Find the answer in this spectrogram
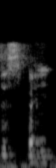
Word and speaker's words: Despain: Did I pronounce that right, or is it Despain? It's Despain.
